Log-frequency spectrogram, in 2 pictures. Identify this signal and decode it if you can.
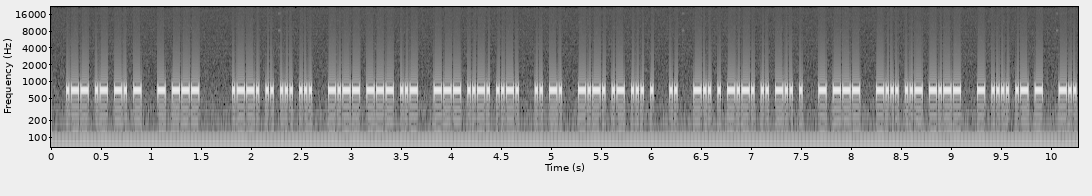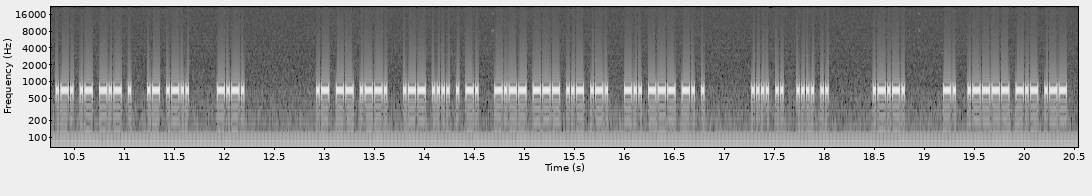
Morse code, heard as a keyed tone, about 50 wpm, 700 Hz. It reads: WANT TO PISS YOU OFF IN CASE I DECIDE TO BUY THAT DRAKE ALC AMP WHEN YOUR DONE HI HI <AR> N1KW
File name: archived / CRSnet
